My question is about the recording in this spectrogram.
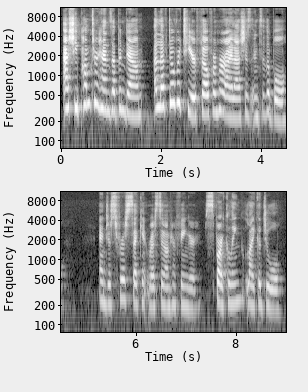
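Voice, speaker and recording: Reading a children's storybook aloud, a teacher uses an expressive, fairly high voice at an ordinary pace. She occasionally pauses the story to explain a point or ask the young listeners a question.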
